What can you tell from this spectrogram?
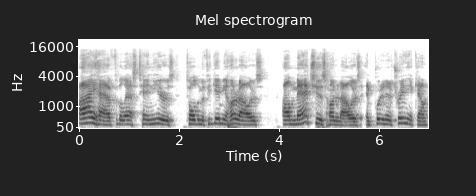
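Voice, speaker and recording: This man has a high pitch, an American accent, ordinary pitch variation, and a fairly quick pace. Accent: New York accent, comes out sometimes. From New York. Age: 60s. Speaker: options trader. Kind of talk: interview.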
